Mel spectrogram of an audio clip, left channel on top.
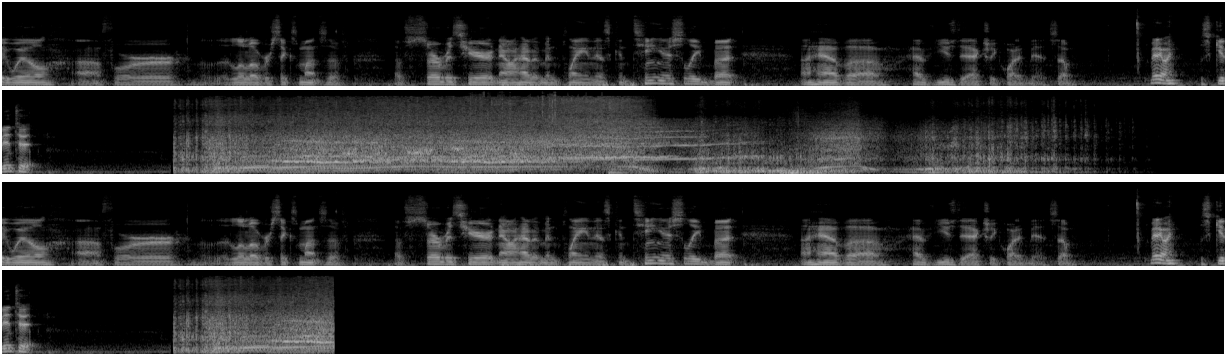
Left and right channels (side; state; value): right; drops out; at 15.6 s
